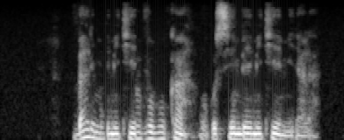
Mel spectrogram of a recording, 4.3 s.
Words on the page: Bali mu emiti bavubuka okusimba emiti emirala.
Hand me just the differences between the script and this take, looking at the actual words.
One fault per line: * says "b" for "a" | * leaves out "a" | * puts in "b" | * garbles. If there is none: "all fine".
all fine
